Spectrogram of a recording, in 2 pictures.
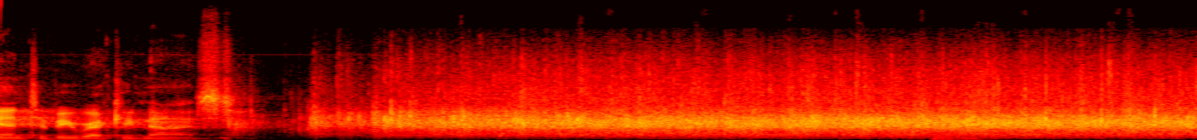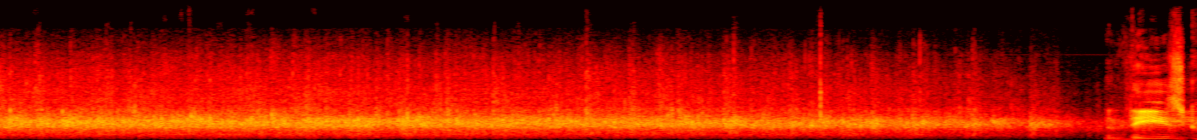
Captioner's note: applause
